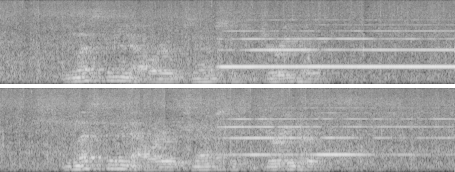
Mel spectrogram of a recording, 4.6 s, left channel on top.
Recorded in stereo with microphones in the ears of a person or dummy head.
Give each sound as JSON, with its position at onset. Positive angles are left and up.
{"t": 0.6, "sound": "a man speaking", "side_deg": -5, "distance_m": 0.7}
{"t": 2.1, "sound": "a flute", "side_deg": -60, "distance_m": 1.2}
